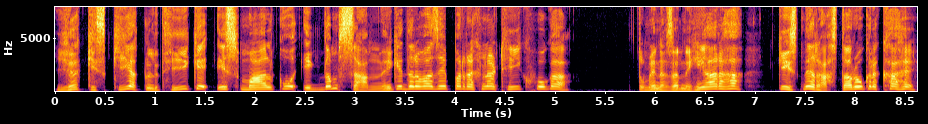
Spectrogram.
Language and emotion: Hindi, disgusted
